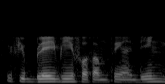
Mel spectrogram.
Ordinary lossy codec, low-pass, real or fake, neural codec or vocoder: none; 3.6 kHz; real; none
